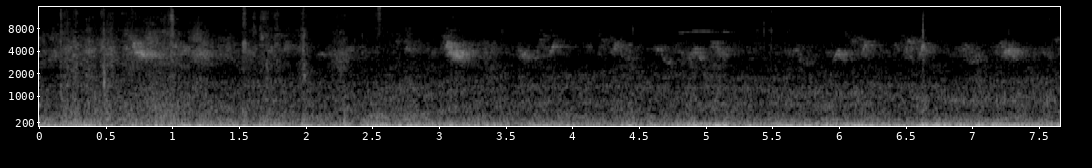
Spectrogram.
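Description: Small birds chirping: short, high calls repeated irregularly, over a steady low rumble.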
